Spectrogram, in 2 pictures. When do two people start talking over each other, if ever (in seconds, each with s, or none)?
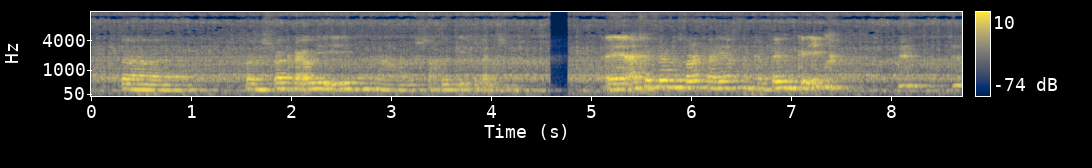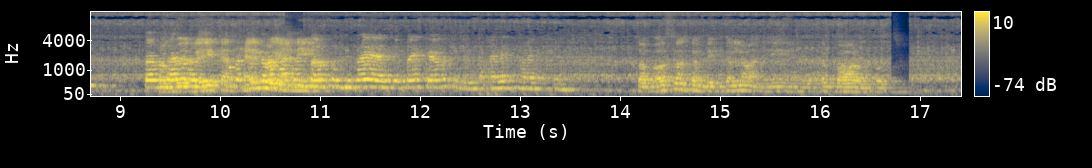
9.4 s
